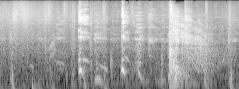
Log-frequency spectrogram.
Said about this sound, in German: Die haben geschossen!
